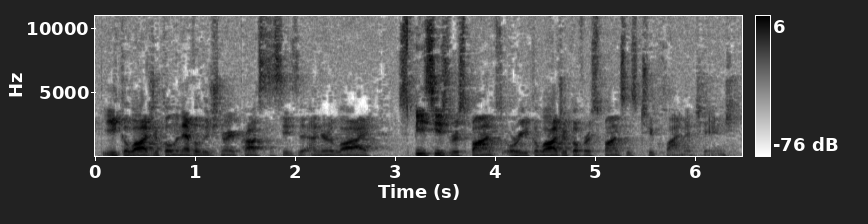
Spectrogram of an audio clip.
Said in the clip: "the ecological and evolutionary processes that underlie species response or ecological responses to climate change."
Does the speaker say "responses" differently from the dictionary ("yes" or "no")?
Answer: no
